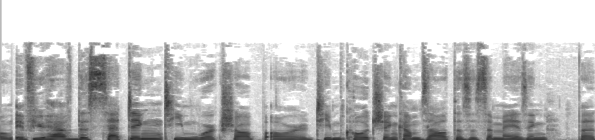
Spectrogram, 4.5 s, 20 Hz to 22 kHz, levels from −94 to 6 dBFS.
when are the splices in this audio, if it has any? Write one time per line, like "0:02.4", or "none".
0:01.2
0:03.0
